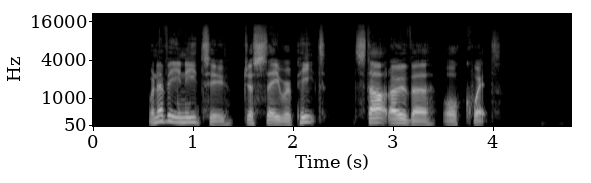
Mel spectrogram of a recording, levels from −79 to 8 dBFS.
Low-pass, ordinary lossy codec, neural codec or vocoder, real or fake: 14.4 kHz; none; none; real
